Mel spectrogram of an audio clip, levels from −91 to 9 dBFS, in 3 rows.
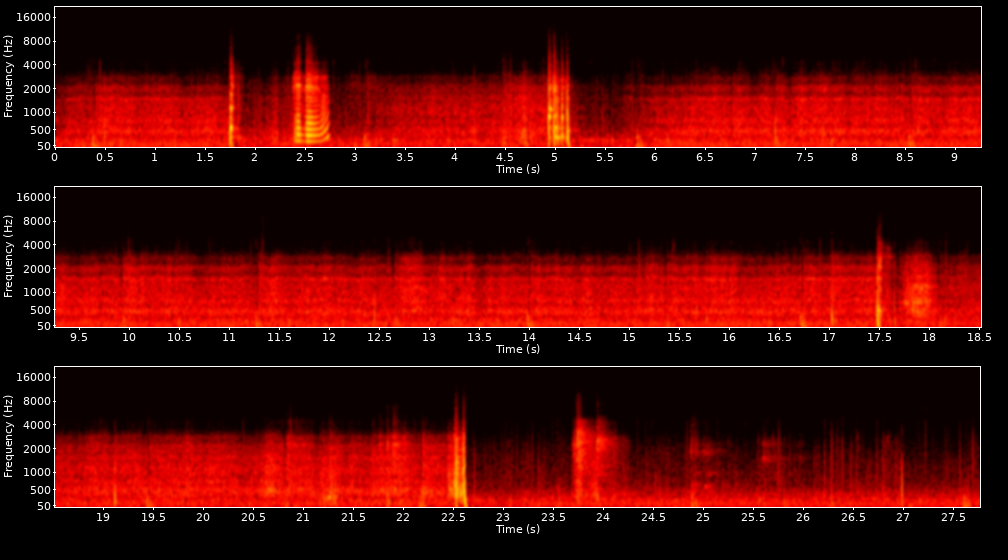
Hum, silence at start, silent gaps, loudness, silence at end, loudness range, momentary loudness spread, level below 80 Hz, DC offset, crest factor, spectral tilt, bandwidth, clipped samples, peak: none; 0 s; none; -35 LUFS; 0 s; 12 LU; 21 LU; -52 dBFS; under 0.1%; 30 dB; -8 dB/octave; 9.8 kHz; under 0.1%; -6 dBFS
